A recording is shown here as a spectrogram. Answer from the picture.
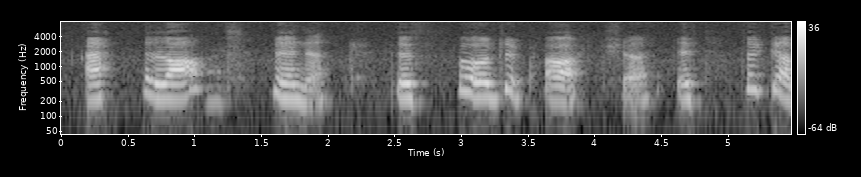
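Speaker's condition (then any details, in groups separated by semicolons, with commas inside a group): Cerebral palsy; oxygen starvation at birth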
